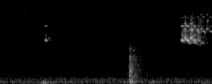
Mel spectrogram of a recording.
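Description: A short click about a second in, then near the end a sound effect from a sound-effects pad starts: high, rapidly pulsing chirps. It is the wrong effect, not the 'ooh' that was asked for.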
